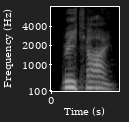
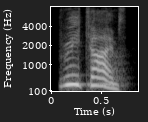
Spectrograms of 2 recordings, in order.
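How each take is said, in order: First: Quiet first mention. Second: "Three times" said again louder, stress on "Three"; emphatic repeat. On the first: Preacher telling the congregation of Peter's denial, softly. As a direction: let "three times" fade out quietly, just stating it. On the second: Preacher repeating Peter's denial to the congregation, emphatic stress on "Three". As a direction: hit "Three" hard the second time, driving it home. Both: Shown as a demonstration.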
